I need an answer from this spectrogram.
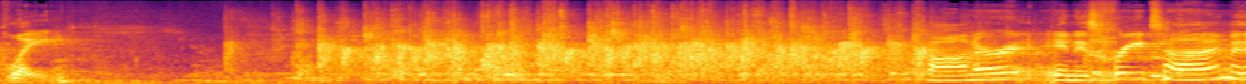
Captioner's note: audience applauding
